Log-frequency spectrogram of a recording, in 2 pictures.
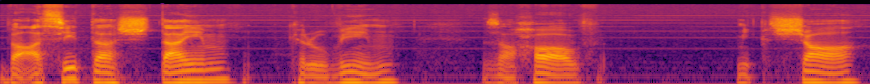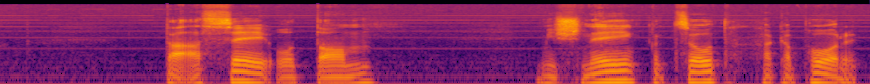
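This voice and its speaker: A man reading Torah scripture aloud as a reader, deliberately, in short separated phrases. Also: on the low side, fairly bright tone.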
